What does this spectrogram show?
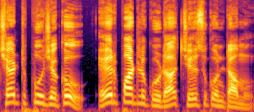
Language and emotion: Telugu, neutral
